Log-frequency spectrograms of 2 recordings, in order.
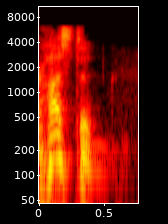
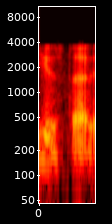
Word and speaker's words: Husted: So is it Husted or Husted? – I've heard it pronounced both ways, mostly Husted, yeah.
